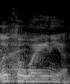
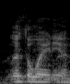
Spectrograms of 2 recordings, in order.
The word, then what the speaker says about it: Lithuania: Lithuania.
